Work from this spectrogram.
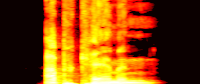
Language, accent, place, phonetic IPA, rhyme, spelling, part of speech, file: German, Germany, Berlin, [ˈapˌkɛːmən], -apkɛːmən, abkämen, verb, De-abkämen.ogg
- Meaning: first/third-person plural dependent subjunctive II of abkommen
